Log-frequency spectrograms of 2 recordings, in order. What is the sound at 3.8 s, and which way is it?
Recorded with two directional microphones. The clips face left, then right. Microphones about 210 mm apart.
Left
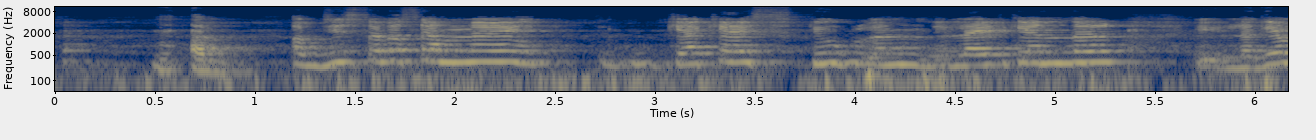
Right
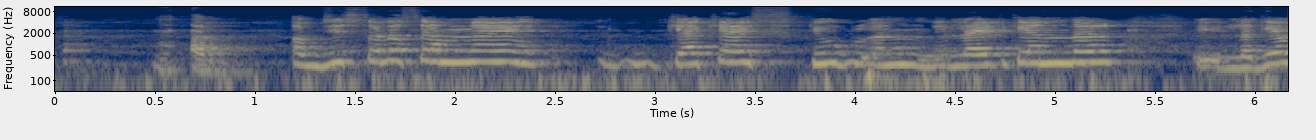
A woman's voice, 40° right (ahead or behind).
